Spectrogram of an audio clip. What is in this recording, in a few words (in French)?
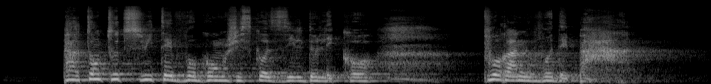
Female Flirt; Troll Zandalari; Echo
